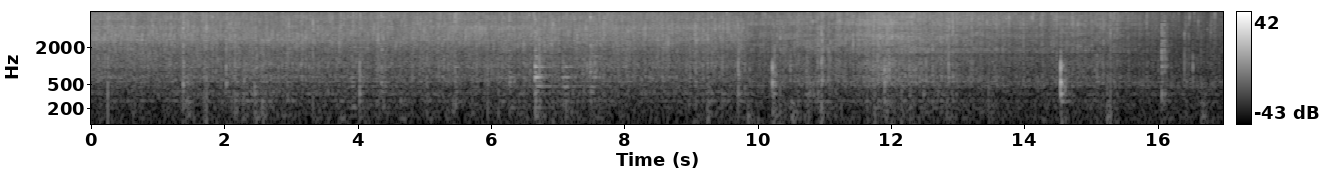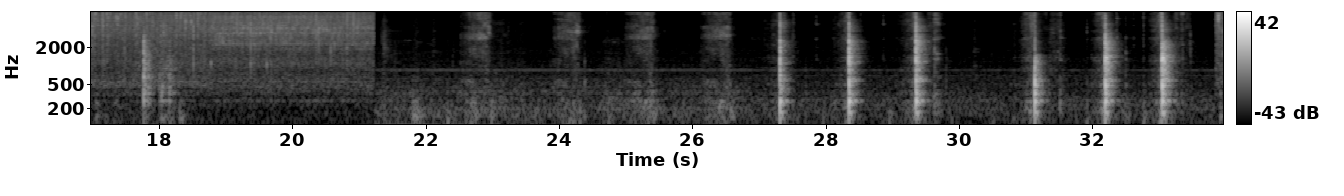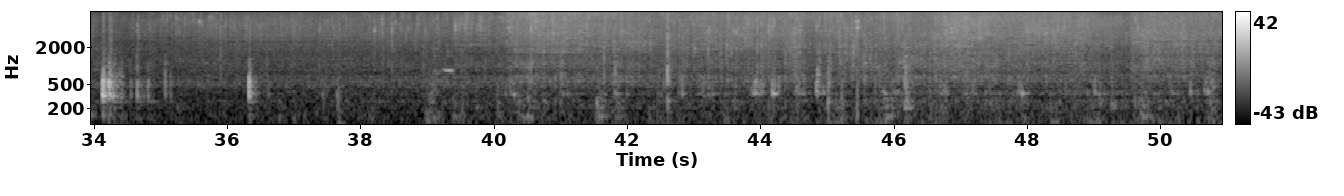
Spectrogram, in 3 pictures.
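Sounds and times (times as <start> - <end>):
food sizzling in a frying pan: 0.0 - 21.3, 33.9 - 50.9.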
